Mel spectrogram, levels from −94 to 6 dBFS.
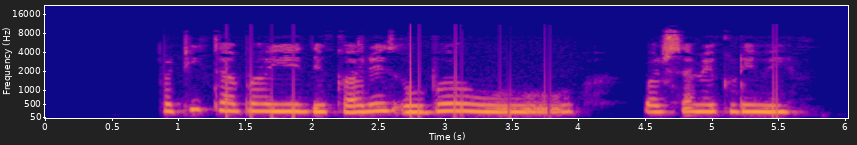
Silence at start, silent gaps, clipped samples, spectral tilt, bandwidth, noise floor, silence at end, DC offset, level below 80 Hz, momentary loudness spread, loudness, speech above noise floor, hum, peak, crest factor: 0.9 s; none; under 0.1%; -5 dB/octave; 9.2 kHz; under -90 dBFS; 0.4 s; under 0.1%; -56 dBFS; 8 LU; -23 LUFS; over 68 dB; none; -10 dBFS; 12 dB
